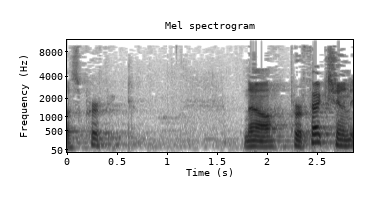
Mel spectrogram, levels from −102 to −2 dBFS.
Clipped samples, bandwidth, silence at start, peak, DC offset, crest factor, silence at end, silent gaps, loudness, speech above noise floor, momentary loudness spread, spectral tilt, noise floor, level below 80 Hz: under 0.1%; 11 kHz; 0 s; 0 dBFS; under 0.1%; 20 dB; 0 s; none; -17 LUFS; 32 dB; 17 LU; -4.5 dB/octave; -50 dBFS; -62 dBFS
